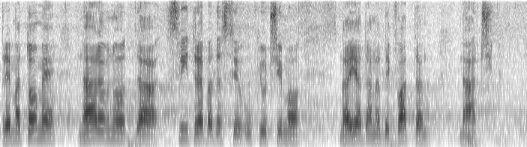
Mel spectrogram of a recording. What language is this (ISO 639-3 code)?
srp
